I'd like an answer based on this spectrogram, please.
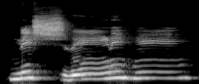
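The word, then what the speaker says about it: निश्रेणिः: तो विसर्ग भी है तो उसका उच्चारण होगा निश्रेणह निश्रेण ही उत्तम आगे के शब्द नपुंसकलिंग है।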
